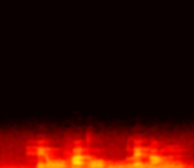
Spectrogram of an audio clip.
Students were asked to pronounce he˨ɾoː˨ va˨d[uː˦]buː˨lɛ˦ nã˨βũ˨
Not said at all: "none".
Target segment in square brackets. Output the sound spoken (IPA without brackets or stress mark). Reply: oː˦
